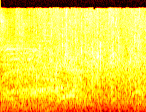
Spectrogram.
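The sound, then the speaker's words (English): An audience applauds with thick, continuous clapping from many hands, holding at a steady level throughout. “Dickish white guys applauding.”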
